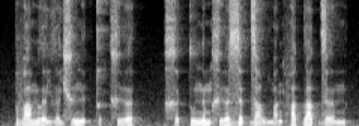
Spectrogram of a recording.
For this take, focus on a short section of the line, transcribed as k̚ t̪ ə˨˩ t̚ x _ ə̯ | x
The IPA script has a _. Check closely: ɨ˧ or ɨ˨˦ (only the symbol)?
ɨ˧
